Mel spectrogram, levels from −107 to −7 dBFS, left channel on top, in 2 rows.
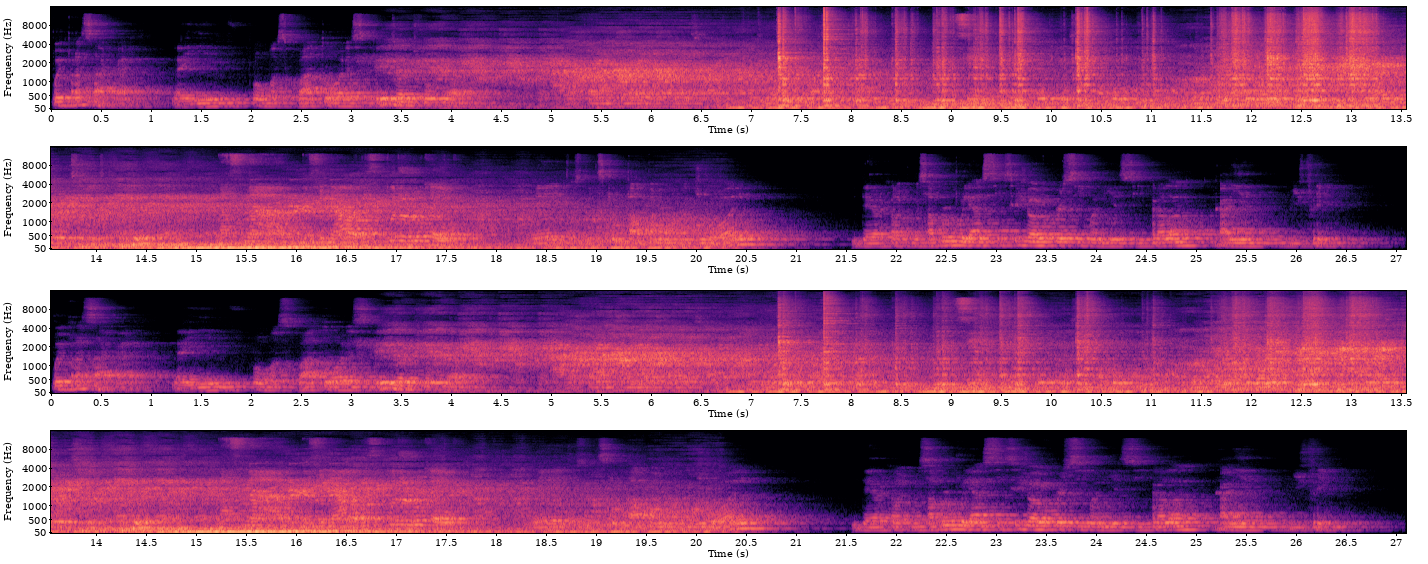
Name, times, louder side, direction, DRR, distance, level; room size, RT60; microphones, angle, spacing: voice 1, 0.0-0.9 1.2-4.2 4.8-6.5 6.9-8.4 9.5-11.0 11.4-14.6 18.4-20.6 21.6-26.3, equal, 55° left, -4 dB, 2.3 m, -40 dB
sound 1, 3.3-20.3, right 1 dB, 20° right, 1.6 m, -35 dB
sound 2, 6.7-11.2 11.6-13.3, left 4 dB, 30° left, 0.5 m, -33 dB
voice 2, 9.0-9.5 11.8-12.2 15.2-17.6, equal, 5° left, -6 dB, 2.9 m, -38 dB
13.5 x 5.8 x 7.2 m, 1.5 s
head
